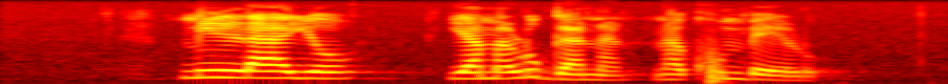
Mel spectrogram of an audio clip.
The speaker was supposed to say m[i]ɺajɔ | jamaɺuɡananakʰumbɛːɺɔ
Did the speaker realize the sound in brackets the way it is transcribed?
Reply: yes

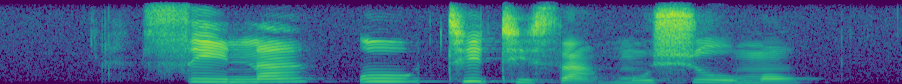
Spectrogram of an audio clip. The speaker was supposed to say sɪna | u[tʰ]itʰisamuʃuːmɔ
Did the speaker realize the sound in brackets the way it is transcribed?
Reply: yes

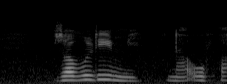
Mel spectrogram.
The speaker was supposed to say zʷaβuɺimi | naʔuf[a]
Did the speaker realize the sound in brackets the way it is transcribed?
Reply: yes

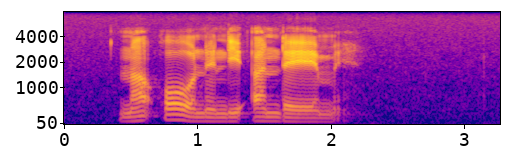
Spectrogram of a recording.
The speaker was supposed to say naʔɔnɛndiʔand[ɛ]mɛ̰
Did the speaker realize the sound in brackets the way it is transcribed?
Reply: no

